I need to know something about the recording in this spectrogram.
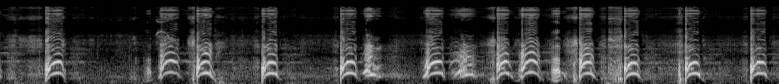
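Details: Dog barking right at a chest-mounted GoPro Hero HD camera, nose close enough to bump it: about fifteen loud, sharp harmonic barks in uneven bursts, often in pairs, with short pauses between.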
